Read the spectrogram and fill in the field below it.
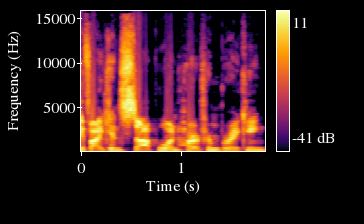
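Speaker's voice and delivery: usual speaking voice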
